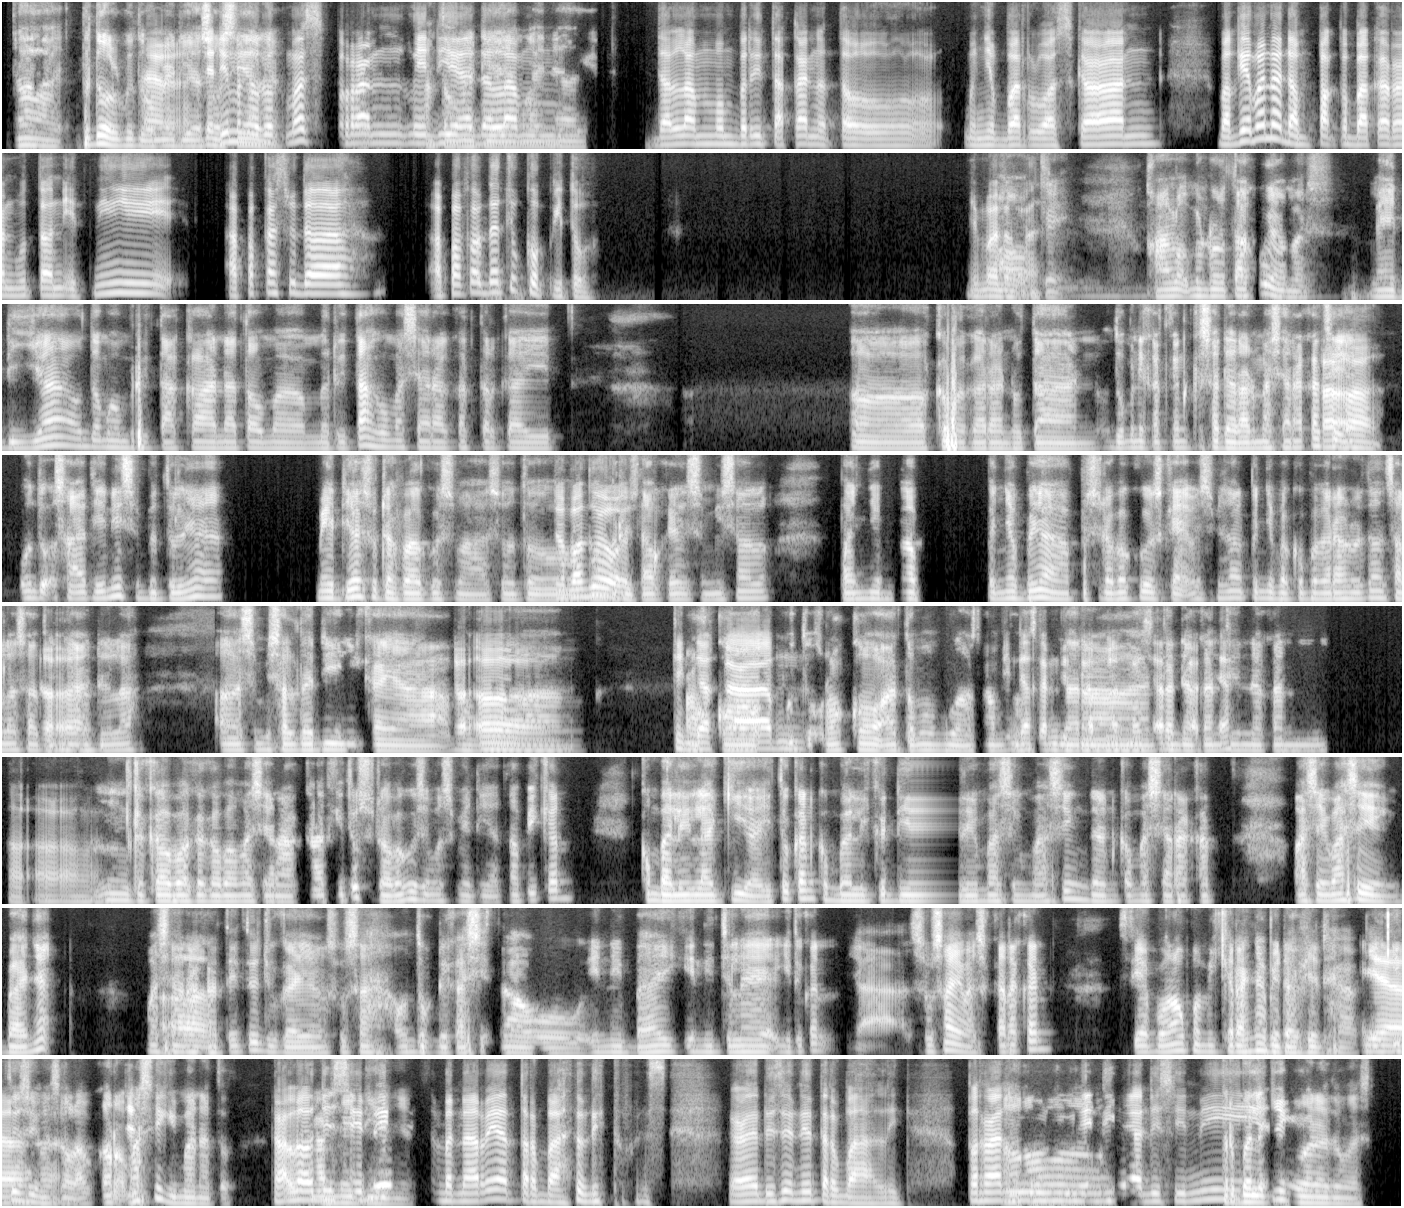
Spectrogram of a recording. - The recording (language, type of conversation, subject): Indonesian, unstructured, Apa yang kamu rasakan saat melihat berita tentang kebakaran hutan?
- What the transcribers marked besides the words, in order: distorted speech; "betul-" said as "tedul"; other background noise; wind; mechanical hum; laughing while speaking: "beda-beda"; tapping; laughing while speaking: "terbalik Mas"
